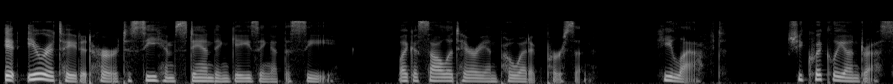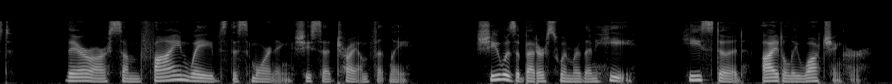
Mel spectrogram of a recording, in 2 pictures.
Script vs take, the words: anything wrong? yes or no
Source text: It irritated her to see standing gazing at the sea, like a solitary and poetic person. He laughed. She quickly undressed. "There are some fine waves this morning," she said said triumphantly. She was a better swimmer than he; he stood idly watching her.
yes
